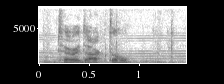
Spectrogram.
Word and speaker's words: pterodactyl: I know you don't pronounce the T in pterodactyl.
